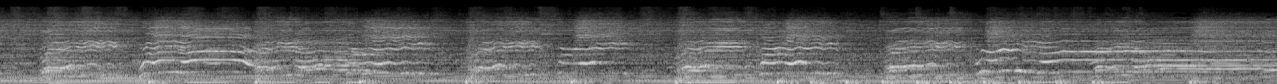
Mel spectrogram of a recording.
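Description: Church praise team of several singers performing a gospel worship song into microphones, voices holding long notes with vibrato in phrases, over keyboard accompaniment with a bass line.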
